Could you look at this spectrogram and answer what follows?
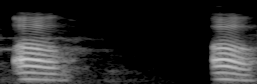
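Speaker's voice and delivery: "अ" said alone, short, twice; isolated A sound. Shown as a demonstration. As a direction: model the vowel "अ" with a pause between. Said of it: "आ का sound होता है". ("अ" स्वर को अलग करके छोटा बोलना)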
